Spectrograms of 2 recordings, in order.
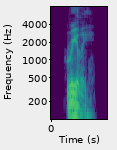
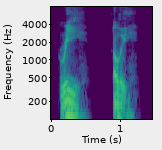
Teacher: flat voice. No rise, no fall. This sounds robotic and boring.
